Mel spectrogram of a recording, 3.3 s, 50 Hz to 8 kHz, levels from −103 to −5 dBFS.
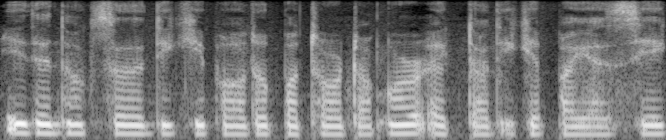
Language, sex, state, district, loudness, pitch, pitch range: Nagamese, female, Nagaland, Kohima, -18 LUFS, 180 Hz, 175-185 Hz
